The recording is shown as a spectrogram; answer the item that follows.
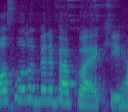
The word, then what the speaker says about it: Guayaquil: It's like Why a key if you're at a door, but yeah.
